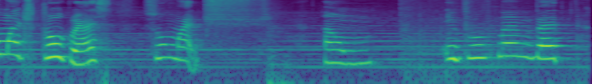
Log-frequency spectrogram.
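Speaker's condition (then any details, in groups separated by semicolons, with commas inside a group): Cerebral palsy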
